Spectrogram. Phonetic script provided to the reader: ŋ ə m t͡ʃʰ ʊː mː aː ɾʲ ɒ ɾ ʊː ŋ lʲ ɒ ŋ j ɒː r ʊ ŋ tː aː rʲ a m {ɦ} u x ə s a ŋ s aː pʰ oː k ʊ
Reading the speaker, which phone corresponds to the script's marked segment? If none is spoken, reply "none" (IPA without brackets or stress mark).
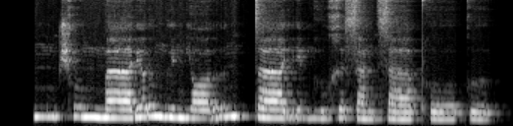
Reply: ɦ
